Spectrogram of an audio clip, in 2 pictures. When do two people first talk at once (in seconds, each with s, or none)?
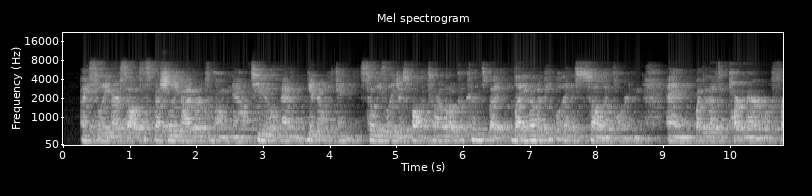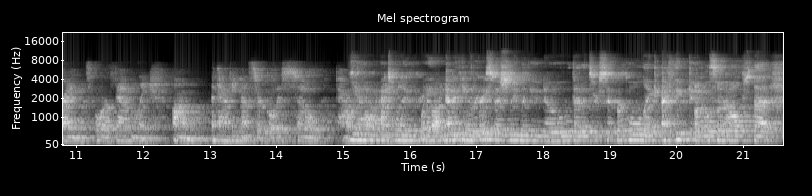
15.1 s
